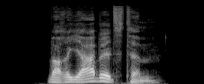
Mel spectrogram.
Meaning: strong dative masculine/neuter singular superlative degree of variabel
- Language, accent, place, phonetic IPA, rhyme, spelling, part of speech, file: German, Germany, Berlin, [vaˈʁi̯aːbl̩stəm], -aːbl̩stəm, variabelstem, adjective, De-variabelstem.ogg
